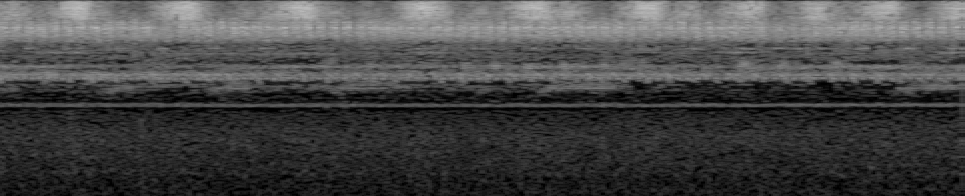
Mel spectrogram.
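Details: Forest crickets calling at night: a high continuous trilling chorus overlaid by a steady thin tone, swelling in regular beats throughout, with nothing else audible.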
